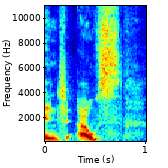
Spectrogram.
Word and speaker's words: Enghouse: relation client est d'ailleurs voulait bien prononcés ont dit à angie house comme house parce que c'est un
